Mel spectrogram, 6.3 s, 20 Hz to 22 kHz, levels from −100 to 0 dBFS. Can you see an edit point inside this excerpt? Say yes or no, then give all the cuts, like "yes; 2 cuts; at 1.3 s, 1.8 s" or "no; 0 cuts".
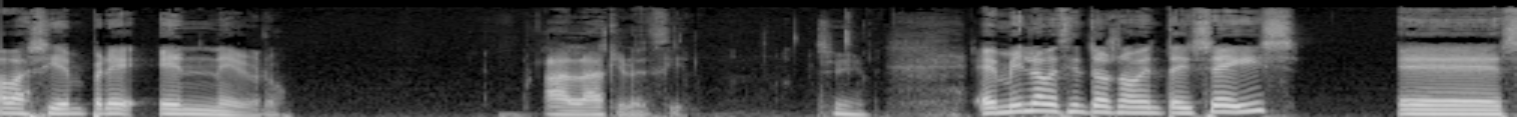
yes; 1 cut; at 2.5 s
